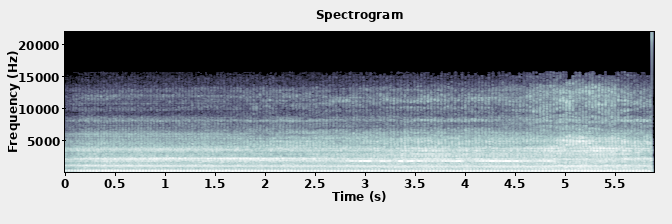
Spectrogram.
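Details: Stomp CRF70-style YX 160cc pit bike after a valve clearance adjustment: steady, even single-cylinder idle at a constant pitch, no knocks or misses; normal idle.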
